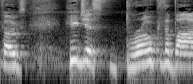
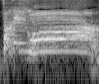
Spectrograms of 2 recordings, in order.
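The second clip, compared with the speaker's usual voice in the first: put-on high, slow shouted cartoon teen yell. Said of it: "review the Guar Show as Beavis and or Butthead".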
